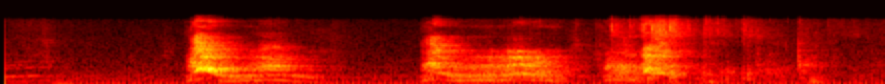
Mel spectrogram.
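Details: Sadie, a pet dog, pestering and nipping at another dog named Ginger's rear; three short, harsh, rasping barks or snarls burst out about a second and a half apart, each fading quickly into a quiet room.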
